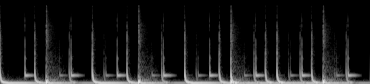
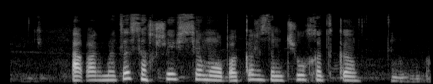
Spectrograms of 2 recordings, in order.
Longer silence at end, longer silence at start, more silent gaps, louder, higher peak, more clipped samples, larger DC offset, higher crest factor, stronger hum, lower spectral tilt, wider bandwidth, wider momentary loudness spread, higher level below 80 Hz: about the same, 0 s vs 0 s; second, 0 s vs 0.3 s; neither; first, -20 LUFS vs -23 LUFS; about the same, 0 dBFS vs -2 dBFS; neither; neither; second, 16 dB vs 22 dB; neither; first, -8.5 dB/octave vs -5 dB/octave; about the same, 12.5 kHz vs 11.5 kHz; second, 4 LU vs 13 LU; first, -20 dBFS vs -74 dBFS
